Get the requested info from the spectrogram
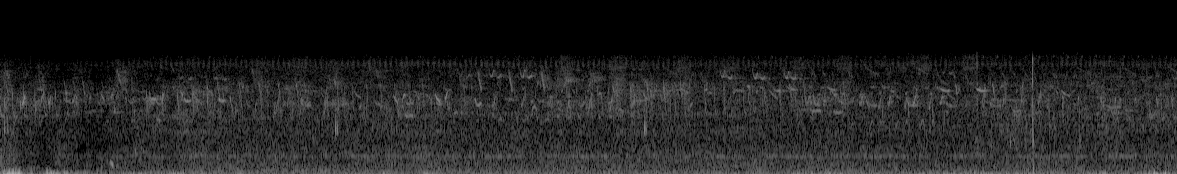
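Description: Evening lakeside chorus of many small animal calls: short, high chirps overlapping continuously. A low rumble of the microphone being handled sounds at the start and again near the end.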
